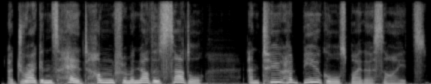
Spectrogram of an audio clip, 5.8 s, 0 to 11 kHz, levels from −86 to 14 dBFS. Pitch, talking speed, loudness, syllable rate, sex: 215 Hz, 145 wpm, -17 LUFS, 4.1 syllables/s, female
